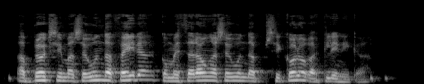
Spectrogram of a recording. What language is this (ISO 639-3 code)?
glg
